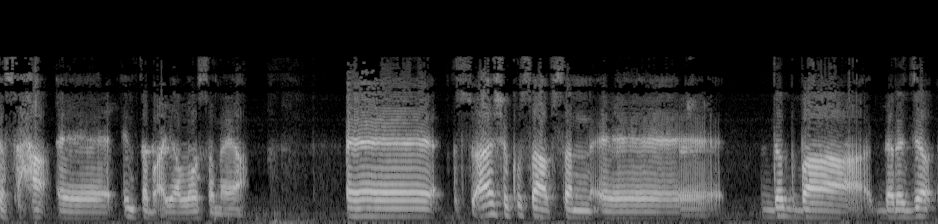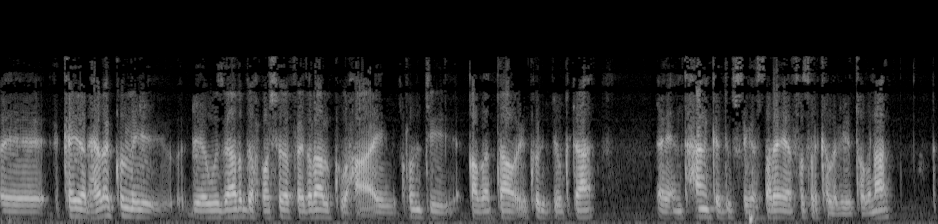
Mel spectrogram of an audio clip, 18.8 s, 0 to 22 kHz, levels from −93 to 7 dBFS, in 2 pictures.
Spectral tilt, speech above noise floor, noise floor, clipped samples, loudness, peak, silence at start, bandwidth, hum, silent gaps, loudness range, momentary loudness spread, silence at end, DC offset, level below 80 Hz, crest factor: -2.5 dB/octave; 34 dB; -57 dBFS; under 0.1%; -24 LUFS; -10 dBFS; 0 s; 8 kHz; none; none; 3 LU; 9 LU; 0.45 s; under 0.1%; -56 dBFS; 14 dB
